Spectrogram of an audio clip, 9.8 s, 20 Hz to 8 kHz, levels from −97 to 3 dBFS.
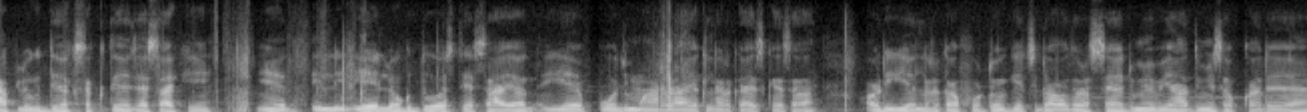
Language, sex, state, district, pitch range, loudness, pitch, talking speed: Hindi, male, Bihar, Araria, 135-145 Hz, -21 LUFS, 140 Hz, 215 wpm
